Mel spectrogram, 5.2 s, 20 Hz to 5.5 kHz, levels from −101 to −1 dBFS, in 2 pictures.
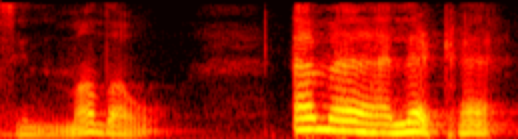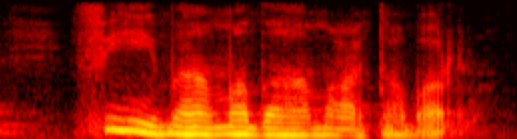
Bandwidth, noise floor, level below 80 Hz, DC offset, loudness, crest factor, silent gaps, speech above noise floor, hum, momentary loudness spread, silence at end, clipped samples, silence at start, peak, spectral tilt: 5.2 kHz; -68 dBFS; -64 dBFS; under 0.1%; -33 LUFS; 18 dB; none; 37 dB; none; 16 LU; 0.35 s; under 0.1%; 0 s; -14 dBFS; -10.5 dB/octave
